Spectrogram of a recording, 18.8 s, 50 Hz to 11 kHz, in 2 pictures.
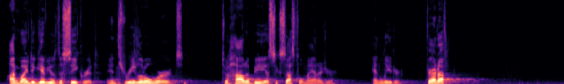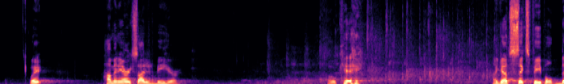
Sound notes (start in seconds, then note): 13.1 laughter and clapping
